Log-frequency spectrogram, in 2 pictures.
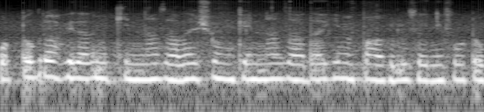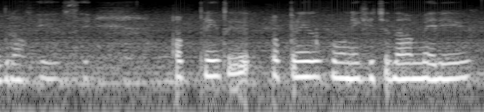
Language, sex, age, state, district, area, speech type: Dogri, female, 18-30, Jammu and Kashmir, Jammu, urban, spontaneous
